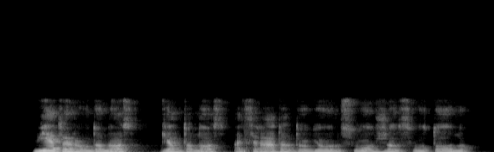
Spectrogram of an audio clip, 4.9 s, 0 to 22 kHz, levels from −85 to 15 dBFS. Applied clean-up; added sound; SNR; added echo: neural mask model DeepFilterNet 3.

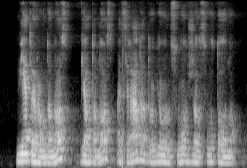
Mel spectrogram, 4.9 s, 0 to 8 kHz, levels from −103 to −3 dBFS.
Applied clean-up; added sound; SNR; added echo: neural separator model SepFormer DNS4.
